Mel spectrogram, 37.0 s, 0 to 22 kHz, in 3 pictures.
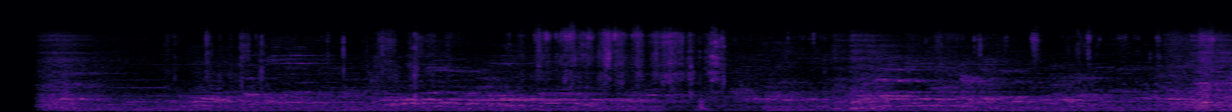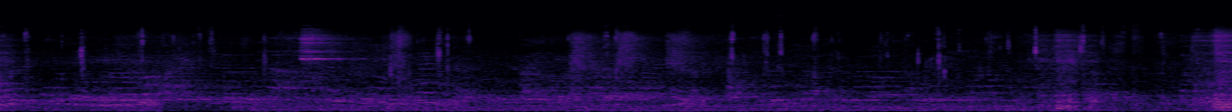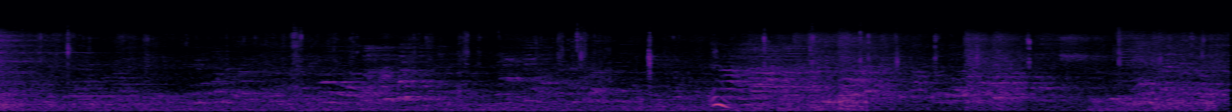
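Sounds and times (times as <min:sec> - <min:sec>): indistinct chatter of voices: 0:00.4 - 0:36.9.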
